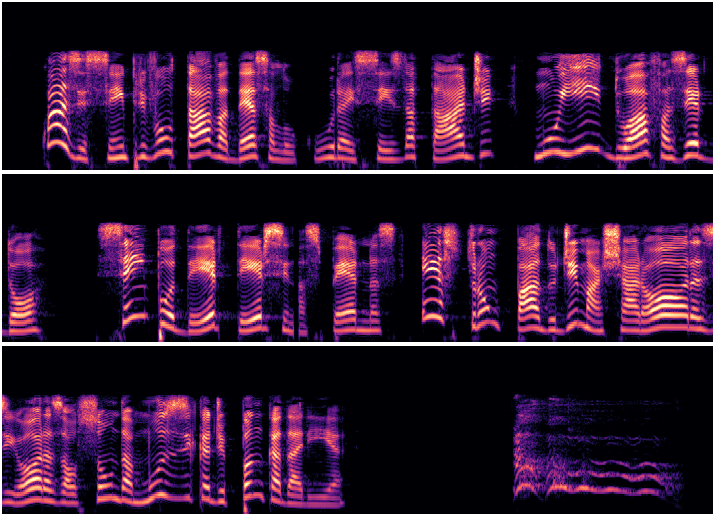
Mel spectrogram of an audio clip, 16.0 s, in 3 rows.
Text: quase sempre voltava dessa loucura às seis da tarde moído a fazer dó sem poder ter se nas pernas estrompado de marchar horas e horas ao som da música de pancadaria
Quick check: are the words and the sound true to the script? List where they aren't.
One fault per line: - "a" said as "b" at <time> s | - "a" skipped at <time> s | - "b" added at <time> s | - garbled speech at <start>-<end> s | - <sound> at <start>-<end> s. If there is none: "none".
- dropout at 7.5-7.6 s
- bark at 14.5-15.8 s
